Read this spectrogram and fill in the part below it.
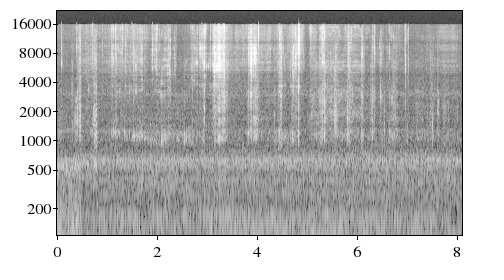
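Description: A man chews food with his mouth close by.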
